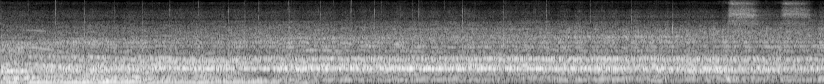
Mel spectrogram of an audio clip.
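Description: Heavy metal band letting its final chord ring out live, with a crowd cheering: the low bass drops out about three seconds in while a sustained guitar tone keeps ringing.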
